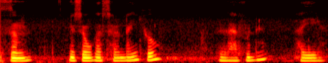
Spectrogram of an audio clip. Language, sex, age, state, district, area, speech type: Bodo, male, 18-30, Assam, Chirang, rural, spontaneous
